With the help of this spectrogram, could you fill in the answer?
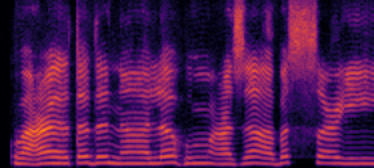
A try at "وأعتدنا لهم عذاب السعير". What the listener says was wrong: حمزہ الف مدہ بنا رہے ہیں آپ و آتدنا پڑھ رہے و عین سے عین پہ جزم ہے تو جزم سکون جی و اعتدنا و صرف عین لیجیے بس مدہ نہیں کرنا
